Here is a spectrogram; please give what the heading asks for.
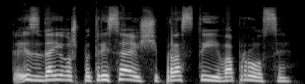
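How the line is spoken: Booming. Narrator (Russian): прогремел Пустик-Дутик

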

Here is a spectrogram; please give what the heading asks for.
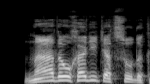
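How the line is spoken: Shout. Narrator (Russian): крикнул Вильсон

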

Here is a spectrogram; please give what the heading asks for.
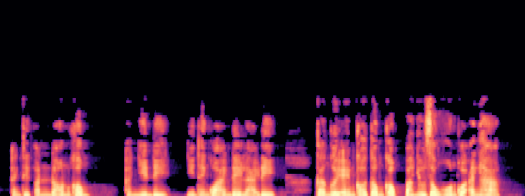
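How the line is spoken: Stern, emphatic. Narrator (Vietnamese): Cô gằn giọng

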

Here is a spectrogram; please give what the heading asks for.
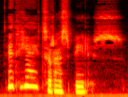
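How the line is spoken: Quiet explanation. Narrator (Russian): тихо пояснила я

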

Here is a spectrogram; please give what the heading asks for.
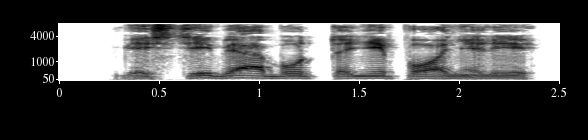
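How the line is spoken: Grumbled. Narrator (Russian): пробурчал Киря

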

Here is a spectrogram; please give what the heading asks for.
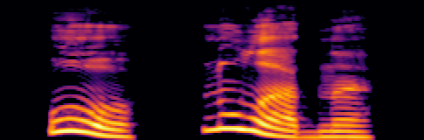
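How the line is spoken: Sighing. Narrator (Russian): вздохнула

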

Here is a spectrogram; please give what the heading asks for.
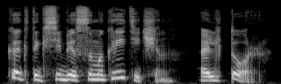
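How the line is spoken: Mocking snort. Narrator (Russian): издевательски хмыкнул наемник

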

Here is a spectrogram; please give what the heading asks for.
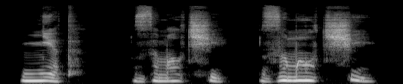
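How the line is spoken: Seething through teeth. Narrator (Russian): процедил сквозь зубы, весь побагровев Валкер

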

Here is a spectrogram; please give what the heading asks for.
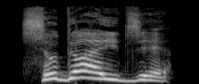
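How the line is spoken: Growl. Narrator (Russian): зарычал Ирик

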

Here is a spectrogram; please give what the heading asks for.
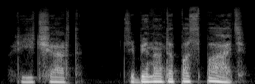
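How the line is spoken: Soft, quiet speech. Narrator (Russian): негромко проговорила

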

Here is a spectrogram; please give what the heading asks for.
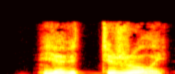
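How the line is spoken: Uncertain protest. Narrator (Russian): неуверенно заспорил

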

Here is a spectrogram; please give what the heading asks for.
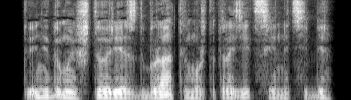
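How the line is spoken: Quiet question. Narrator (Russian): тихо спросила

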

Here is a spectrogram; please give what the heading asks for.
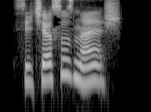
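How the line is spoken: Snort. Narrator (Russian): хмыкнул я

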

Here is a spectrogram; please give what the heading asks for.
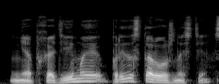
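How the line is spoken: Calm. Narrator (Russian): сказал барон спокойно

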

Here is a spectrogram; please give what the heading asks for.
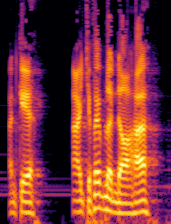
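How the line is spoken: Startled shouting. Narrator (Vietnamese): tỏ vẻ sửng sốt, tiếng quát tháo

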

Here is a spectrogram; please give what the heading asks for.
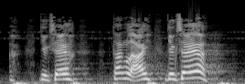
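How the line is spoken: Panicked shout. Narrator (Vietnamese): tiếng hét hoảng loạn của Huy

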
